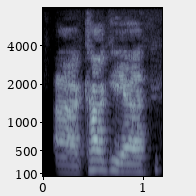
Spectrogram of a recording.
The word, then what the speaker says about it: Kaguya: What happens in that particular sequence, Kaguya walks by.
